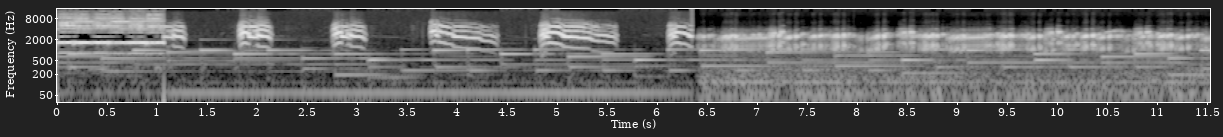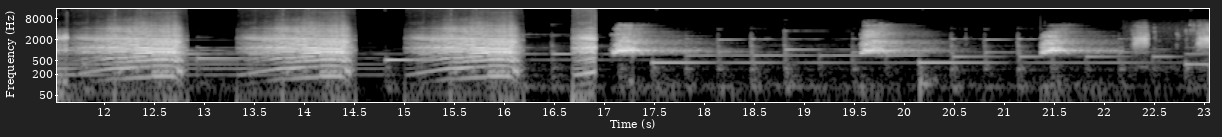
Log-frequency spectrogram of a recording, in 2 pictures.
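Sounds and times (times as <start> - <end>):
falling animal cry: 0.0 - 2.2, 2.8 - 12.8
rising animal calls: 0.0 - 12.8
soft background music: 0.0 - 23.0
frog pulsing trill: 4.9 - 11.7.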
